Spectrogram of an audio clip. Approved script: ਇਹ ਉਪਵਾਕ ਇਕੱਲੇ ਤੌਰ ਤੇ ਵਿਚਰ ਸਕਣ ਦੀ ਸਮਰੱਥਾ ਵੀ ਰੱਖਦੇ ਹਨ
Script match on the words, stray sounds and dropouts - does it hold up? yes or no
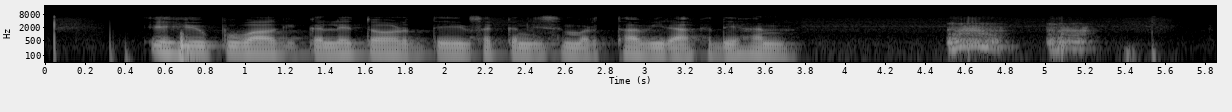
no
